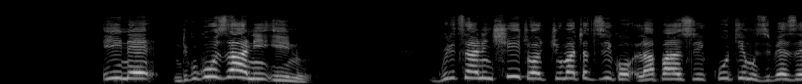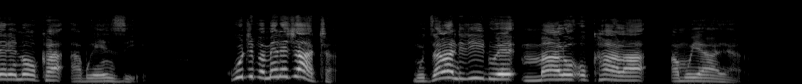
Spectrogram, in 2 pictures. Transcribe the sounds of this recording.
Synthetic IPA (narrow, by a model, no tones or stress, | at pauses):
inɛ | ndikukuzaniiːnu | ɡwiɾit͡sʰanint͡ʃʰitɔt͡ʃumat͡ʃad͡zikɔlapansikutimuzipɛzɛɾɛnɔkʰaʔaɓwɛːnzḭ | kut̬ipamɛnɛt͡ʃatʰa̰ | mud͡zalandiɾiɗwɛm̩malɔʔɔkʰalaː | mujaːja̰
